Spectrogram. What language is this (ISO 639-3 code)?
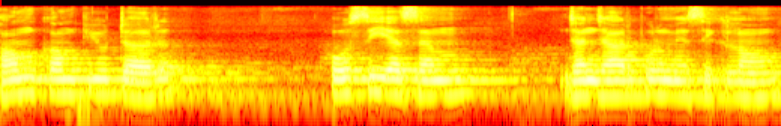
mai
